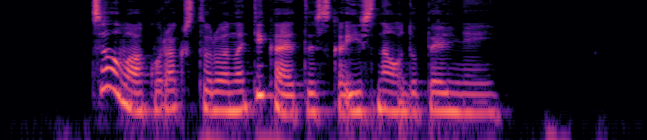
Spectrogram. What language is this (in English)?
Latgalian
